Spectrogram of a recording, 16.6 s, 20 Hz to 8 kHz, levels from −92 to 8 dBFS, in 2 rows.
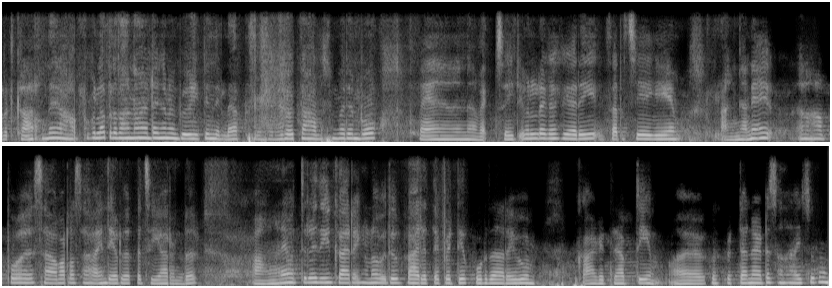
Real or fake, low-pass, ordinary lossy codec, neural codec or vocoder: fake; 7.2 kHz; none; codec, 16 kHz, 2 kbps, X-Codec, HuBERT features, trained on LibriSpeech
